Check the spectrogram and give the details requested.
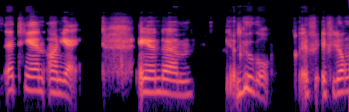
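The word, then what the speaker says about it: Étienne Aigner: I looked up the pronunciation. It is Etienne on Yay.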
